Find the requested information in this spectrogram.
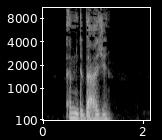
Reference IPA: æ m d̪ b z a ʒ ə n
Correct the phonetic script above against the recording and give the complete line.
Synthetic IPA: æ m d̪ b ʕ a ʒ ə n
